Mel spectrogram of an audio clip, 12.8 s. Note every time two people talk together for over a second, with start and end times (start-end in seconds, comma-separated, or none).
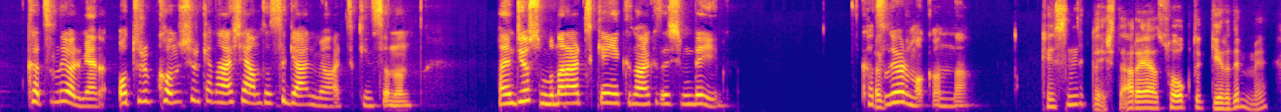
none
